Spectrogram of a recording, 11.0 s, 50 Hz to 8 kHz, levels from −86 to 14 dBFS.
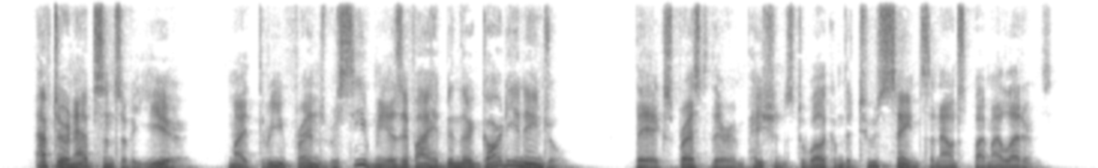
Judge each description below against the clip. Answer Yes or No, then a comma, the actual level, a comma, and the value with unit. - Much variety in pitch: Yes, wide, 6.6 semitones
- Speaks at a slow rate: No, average, 175 wpm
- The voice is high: No, low, 115 Hz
